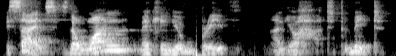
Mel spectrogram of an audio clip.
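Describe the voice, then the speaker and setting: A man in his forties talks through motivational tips in an earnest, measured way. His pitch rises and falls with lively movement. A faint hiss sits under the voice. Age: 40s. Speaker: business coach. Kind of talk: motivational talk read as a letter.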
